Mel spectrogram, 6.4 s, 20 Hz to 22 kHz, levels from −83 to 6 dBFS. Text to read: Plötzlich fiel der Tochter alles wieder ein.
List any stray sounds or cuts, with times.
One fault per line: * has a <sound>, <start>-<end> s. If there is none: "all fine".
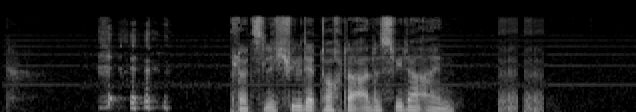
* has a laugh, 1.0-1.7 s
* has a laugh, 5.0-5.4 s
